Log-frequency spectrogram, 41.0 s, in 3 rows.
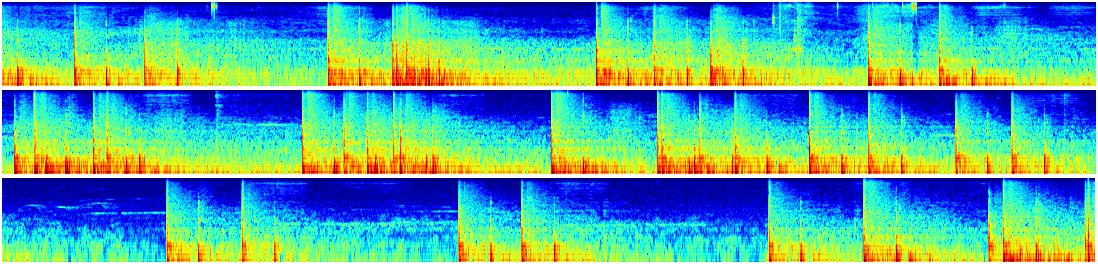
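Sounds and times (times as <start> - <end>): fireworks bursting: 0.0 - 28.1, 29.3 - 35.6, 36.8 - 41.0.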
